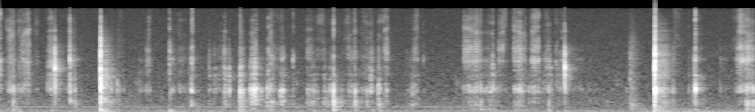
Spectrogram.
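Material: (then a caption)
Plastic. Fingertips and short nails flip open and tap the hinged lids of strips of small, hollow, empty translucent pastel plastic pill compartments. The result is a scattered series of light, dry clicks and taps with soft scraping in between. Each click is bright and stops almost at once, and a few sharper snaps stand out.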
